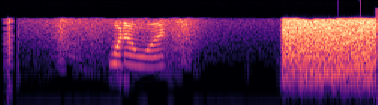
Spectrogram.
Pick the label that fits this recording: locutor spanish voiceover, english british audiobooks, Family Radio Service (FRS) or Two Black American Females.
Family Radio Service (FRS)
